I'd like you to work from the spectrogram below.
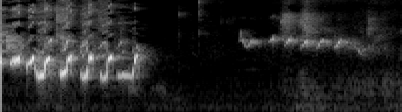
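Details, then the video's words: White-rumped shama, its voice claimed to get village shamas answering in lively song: a fast run of wavering looped whistles, a pause, then a thin high series of short notes. "Suara uniknya jadikan MURAI BATU sekampung NYAUT GACOR"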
